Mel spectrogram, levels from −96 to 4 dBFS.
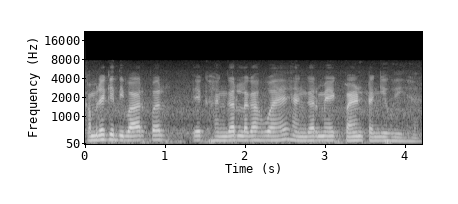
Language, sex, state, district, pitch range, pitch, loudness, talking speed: Hindi, male, Uttar Pradesh, Lucknow, 135-155 Hz, 150 Hz, -17 LUFS, 225 wpm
